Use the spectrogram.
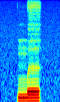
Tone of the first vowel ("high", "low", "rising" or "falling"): high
